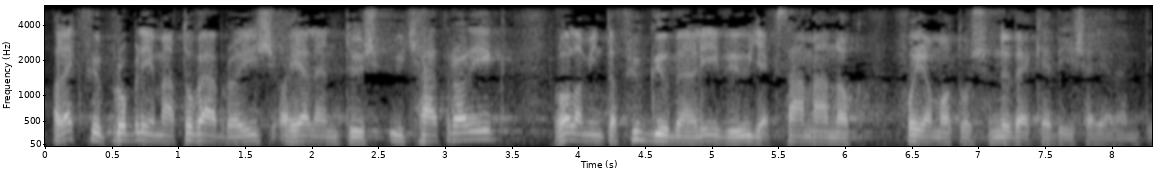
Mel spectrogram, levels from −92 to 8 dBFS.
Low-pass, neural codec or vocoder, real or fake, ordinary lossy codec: 5.4 kHz; none; real; none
